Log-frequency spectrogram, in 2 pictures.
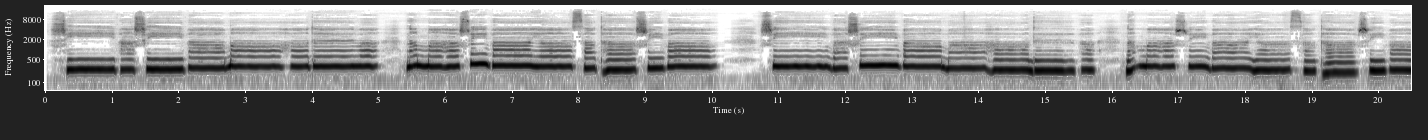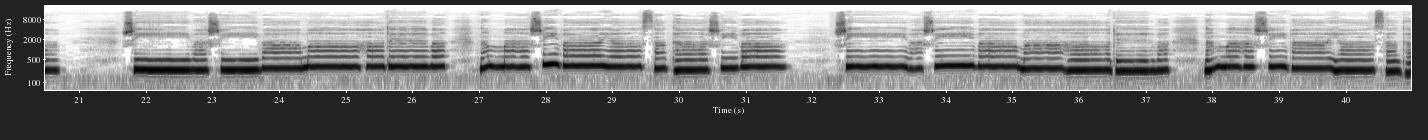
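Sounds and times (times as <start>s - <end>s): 
devotional chant: 0.0s - 40.9s.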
